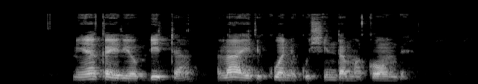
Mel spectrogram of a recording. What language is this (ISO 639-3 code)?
swa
